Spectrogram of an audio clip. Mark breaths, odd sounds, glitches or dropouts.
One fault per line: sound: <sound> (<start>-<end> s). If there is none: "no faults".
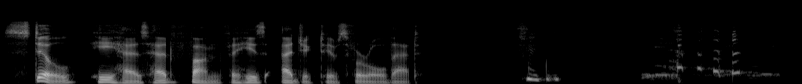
sound: laugh (5.2-5.6 s)
sound: laugh (6.4-7.8 s)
